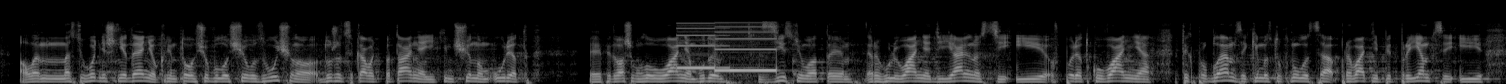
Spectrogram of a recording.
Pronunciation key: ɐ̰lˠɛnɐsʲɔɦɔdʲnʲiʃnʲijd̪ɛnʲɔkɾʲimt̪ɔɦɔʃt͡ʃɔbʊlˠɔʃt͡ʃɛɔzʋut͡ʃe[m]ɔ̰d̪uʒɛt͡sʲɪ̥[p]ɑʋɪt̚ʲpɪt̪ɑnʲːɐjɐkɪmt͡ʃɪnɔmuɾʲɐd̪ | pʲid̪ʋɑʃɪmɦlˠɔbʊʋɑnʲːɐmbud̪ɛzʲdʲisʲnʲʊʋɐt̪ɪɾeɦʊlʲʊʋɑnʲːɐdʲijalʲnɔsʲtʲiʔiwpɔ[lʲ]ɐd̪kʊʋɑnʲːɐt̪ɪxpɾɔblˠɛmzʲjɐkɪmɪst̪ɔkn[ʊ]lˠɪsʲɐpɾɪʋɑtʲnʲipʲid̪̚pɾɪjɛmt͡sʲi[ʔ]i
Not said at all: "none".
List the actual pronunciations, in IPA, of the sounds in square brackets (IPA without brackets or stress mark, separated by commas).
n, k, ɾʲ, u, ʔ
